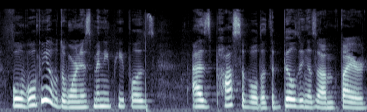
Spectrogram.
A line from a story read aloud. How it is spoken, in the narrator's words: Justice Strauss cried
